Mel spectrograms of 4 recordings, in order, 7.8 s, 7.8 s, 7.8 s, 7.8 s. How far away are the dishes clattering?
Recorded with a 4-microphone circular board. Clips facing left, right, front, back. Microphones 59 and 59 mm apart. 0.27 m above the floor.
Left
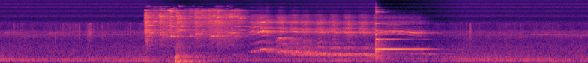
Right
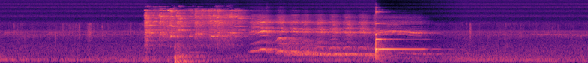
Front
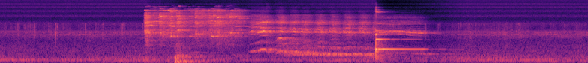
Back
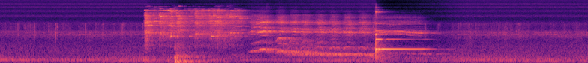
About 0.7 m.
